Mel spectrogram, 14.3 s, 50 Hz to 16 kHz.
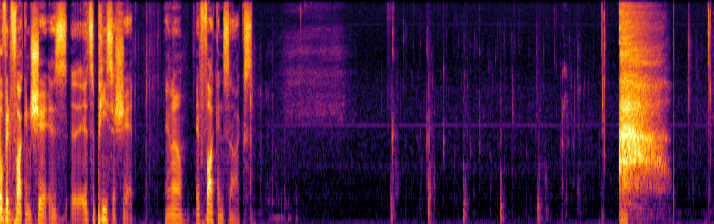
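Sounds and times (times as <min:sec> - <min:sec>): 
speech: 0:00.0 - 0:02.7, 0:03.3 - 0:05.1
person gulping water: 0:07.7 - 0:12.3
loud breathy exhale of relief: 0:12.4 - 0:13.4.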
